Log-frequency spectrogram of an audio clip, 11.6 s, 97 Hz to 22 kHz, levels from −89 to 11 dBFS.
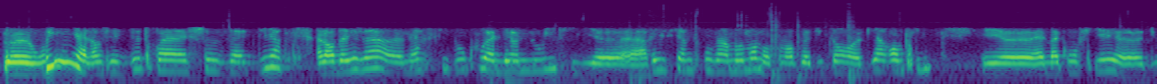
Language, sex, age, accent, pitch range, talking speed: French, female, 20-39, French, 195-260 Hz, 205 wpm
